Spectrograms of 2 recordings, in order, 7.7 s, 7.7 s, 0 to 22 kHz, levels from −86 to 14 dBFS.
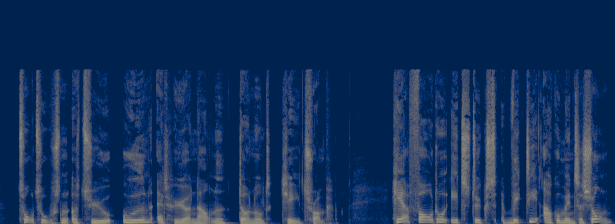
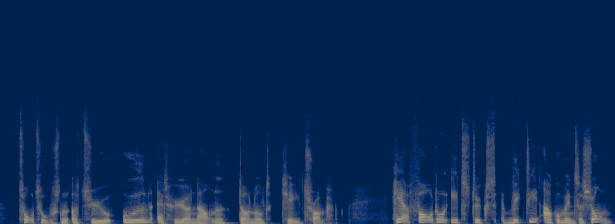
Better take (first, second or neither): first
